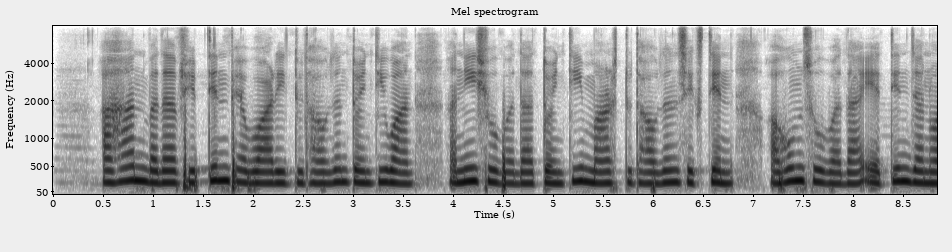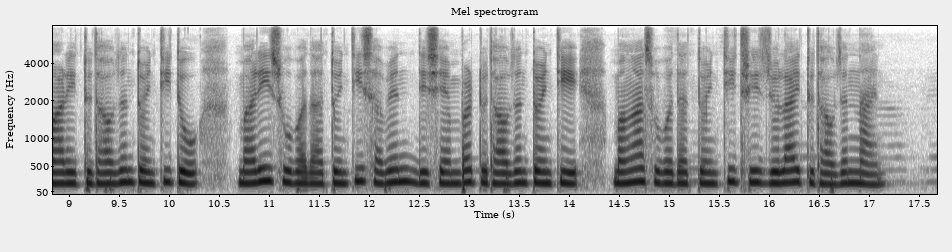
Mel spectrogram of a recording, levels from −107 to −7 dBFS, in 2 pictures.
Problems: background conversations at intervals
